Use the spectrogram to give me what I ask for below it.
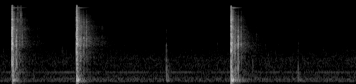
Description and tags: Small sledge hammer striking a chisel cutting into hardened cement, syncopated rhythmic loop.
